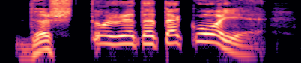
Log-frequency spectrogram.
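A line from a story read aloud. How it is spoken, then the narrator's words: Roaring man. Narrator (Russian): взревел фермер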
